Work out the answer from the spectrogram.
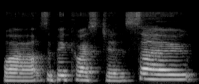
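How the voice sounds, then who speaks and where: A woman's voice: mid-range voice, steady tone, measured pace, echoey room. A woman in her fifties from England with a London accent touched by a Northern edge, a charity guest talking thoughtfully in long reflective runs. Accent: London English with a slight Northern edge. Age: 50s. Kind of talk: reflective interview talk.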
